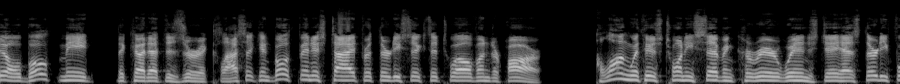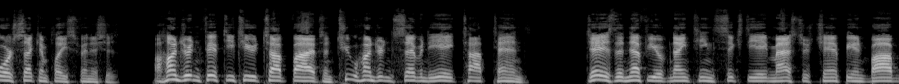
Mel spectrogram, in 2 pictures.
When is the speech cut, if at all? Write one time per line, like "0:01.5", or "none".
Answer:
none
